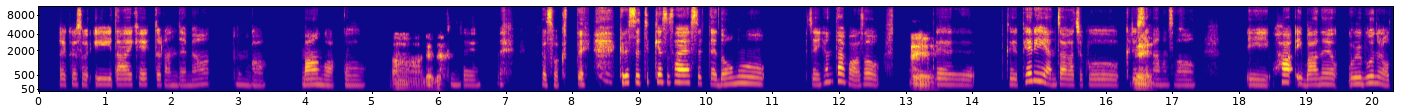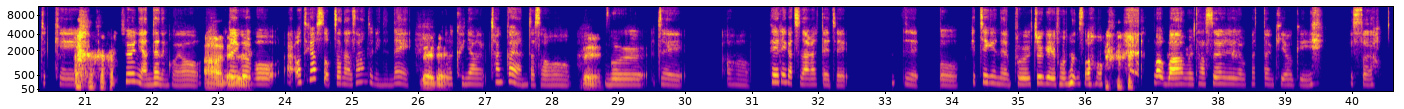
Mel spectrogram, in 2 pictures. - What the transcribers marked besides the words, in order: laughing while speaking: "네네"; laughing while speaking: "네. 그래서 그때"; "샀을" said as "사얐을"; tapping; laugh; other background noise; laughing while speaking: "보면서"; laugh; laugh
- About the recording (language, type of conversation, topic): Korean, unstructured, 여행 계획이 완전히 망가진 적이 있나요?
